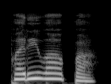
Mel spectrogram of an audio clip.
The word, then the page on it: ಪರಿವಾಪ: pari vāpa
